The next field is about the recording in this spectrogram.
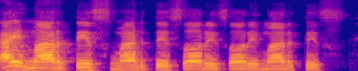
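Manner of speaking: slow, drawn-out put-on Filipino accent. Retelling their correction of a misheard name, in a filipino accent. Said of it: "you have to say it with a Filipino accent".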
